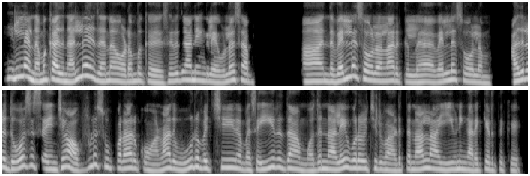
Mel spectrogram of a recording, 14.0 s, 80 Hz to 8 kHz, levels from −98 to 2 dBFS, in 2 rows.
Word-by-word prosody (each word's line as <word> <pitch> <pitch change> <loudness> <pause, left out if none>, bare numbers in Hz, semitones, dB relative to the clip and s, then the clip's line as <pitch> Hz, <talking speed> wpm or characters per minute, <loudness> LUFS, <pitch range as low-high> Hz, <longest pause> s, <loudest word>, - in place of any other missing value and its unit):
இல்ல. 330 +4 +3 0.2
நமக்கு 245 +6 +2
அது 220 -2 +5
நல்லது 320 - +3
தானே! 215 +2 +1
உடம்புக்கு. 200 0 -1 0.2
சிறுதானியங்கள் 220 -1 +1
எவ்வள 190 +6 -1
சாப் 210 -5 0 0.7
ஆ - - +2 0.2
இந்த 200 -1 0
வெள்ள 280 +11 +4
சோளம்லாம் 220 -4 +2
இருக்குல்ல. 190 -3 -3 0.3
வெள்ள 220 +6 +1
சோளம். 190 -5 -3 0.4
அதில 255 +6 +3
தோச 275 +8 0
செஞ்சா, 210 +4 -1
அவ்ளோ 225 - -5
சூப்பரா 230 -4 -2
இருக்கும். 195 -5 -5
ஆனா 180 +5 -3
அத 220 - -1 0.2
ஊறவச்சி, 250 -1 -2 0.2
நம்ம 195 -3 -4
செய்யிறதான். 225 -1 -1
முத 195 +5 -3
நாளே 205 +4 +2
ஊறவச்சிருவேன். 210 -5 -2
அடுத்த 180 +4 -6
நாள் 215 +4 +1
நான் 200 -3 -1
ஈவ்னிங் 200 -1 -1
அரைக்கிறதுக்கு. 180 -1 -6
215 Hz, 150 wpm, -23 LUFS, 195-235 Hz, 0.7 s, அது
